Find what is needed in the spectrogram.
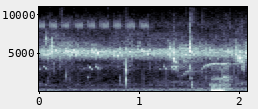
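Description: Steady, high-pitched chorus of insects, with a few faint ticks over it.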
